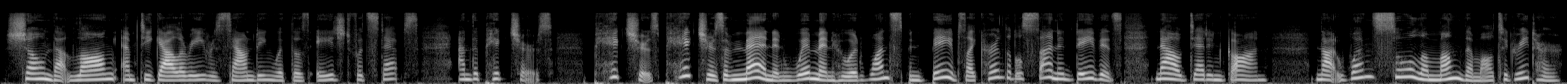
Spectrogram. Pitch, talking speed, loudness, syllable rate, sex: 230 Hz, 150 wpm, -19 LUFS, 4.5 syllables/s, female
